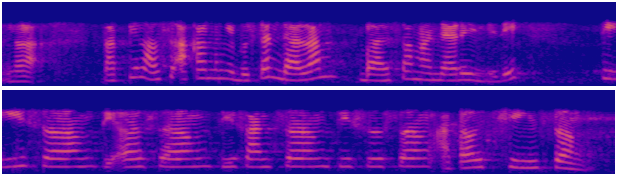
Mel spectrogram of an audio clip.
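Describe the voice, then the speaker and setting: A woman teaches tones to young students with a fairly high voice, patiently repeating each vowel. The sound is narrow and tinny like a phone line, with a faint hiss behind. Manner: addresses students as children. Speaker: Mandarin teacher. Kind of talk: online class lesson.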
